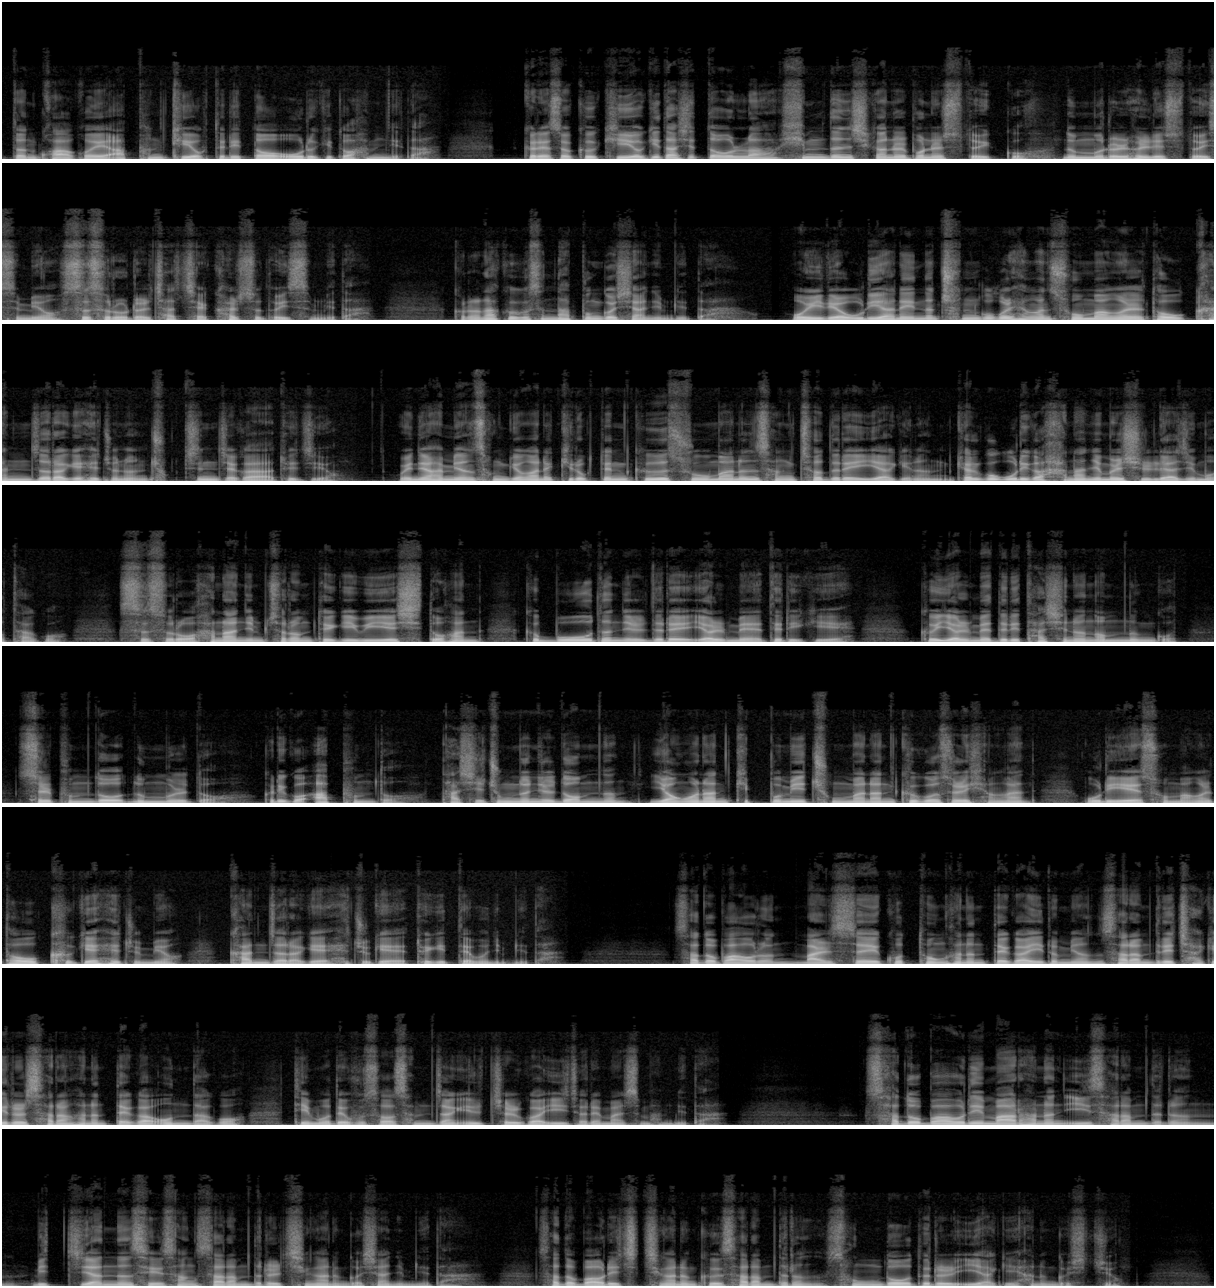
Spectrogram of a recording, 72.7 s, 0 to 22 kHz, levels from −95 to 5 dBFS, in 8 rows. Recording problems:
none

